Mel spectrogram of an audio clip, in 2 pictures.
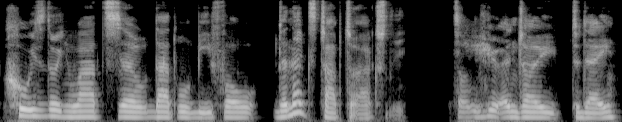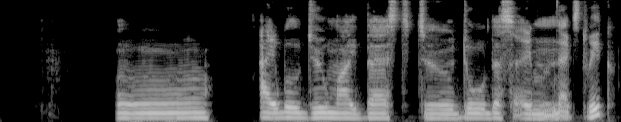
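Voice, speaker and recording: In a dry recording, a man of medium pitch streams to his chat and reads his own book aloud. The casual livestream talk is tired and throat-strained, rambling and self-deprecating, peppered with fillers and restarts.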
